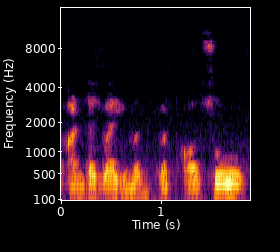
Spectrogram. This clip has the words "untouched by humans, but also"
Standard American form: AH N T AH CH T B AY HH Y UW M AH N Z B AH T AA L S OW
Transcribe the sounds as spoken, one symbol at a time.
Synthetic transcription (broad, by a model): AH N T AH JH B AY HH Y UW M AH N B AH T AA L S OW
